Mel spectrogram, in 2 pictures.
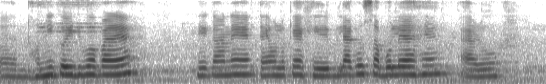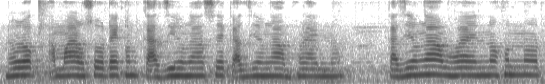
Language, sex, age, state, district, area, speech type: Assamese, female, 60+, Assam, Golaghat, urban, spontaneous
